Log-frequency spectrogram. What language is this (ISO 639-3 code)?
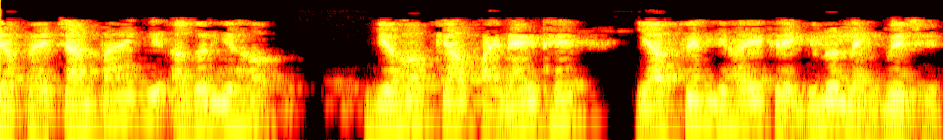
hin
